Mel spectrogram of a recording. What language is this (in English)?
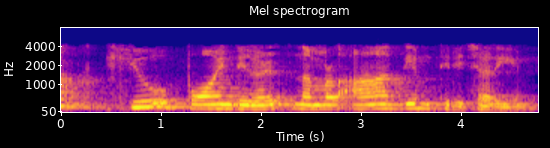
Malayalam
